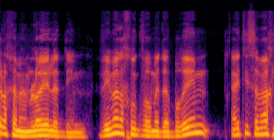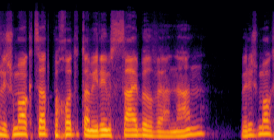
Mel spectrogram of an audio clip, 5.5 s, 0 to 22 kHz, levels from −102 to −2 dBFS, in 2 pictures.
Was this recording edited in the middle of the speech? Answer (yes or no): yes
